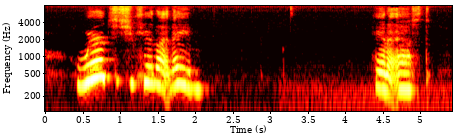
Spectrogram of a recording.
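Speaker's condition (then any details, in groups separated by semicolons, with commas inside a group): Cerebral palsy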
